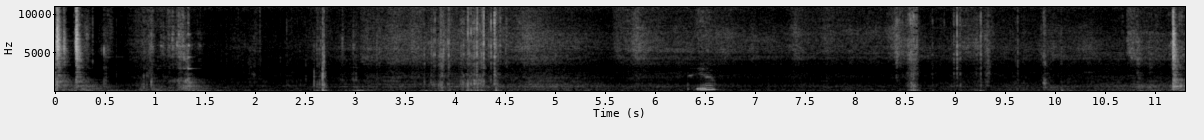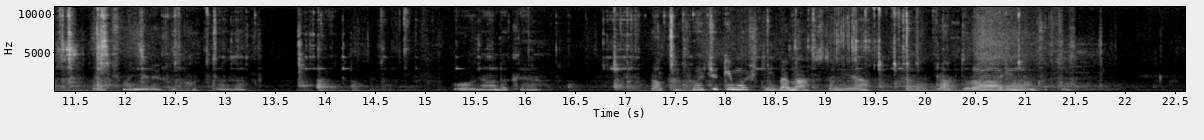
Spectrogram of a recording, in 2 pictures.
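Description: Stiff wire scrapes and rattles against a metal wheel rim.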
